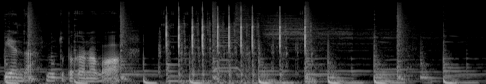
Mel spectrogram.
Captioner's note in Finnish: kirjoituskoneen naputusta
